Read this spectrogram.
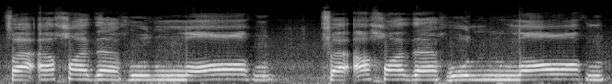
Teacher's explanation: تو پہلا لفظ دیکھیے فَأَخَذَهُ اللَّهُ، اس میں خا اور اللہ کا لام یہ موٹا پڑھنا ہے آپ نے، فَأَخَذَهُ اللَّهُ فَأَخَذَهُ اللَّهُ، تو اللہ کے لام کو آپ نے موٹا پڑھنا ہے کیونکہ اس سے پہلے پیش آئی ہوئی ہے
